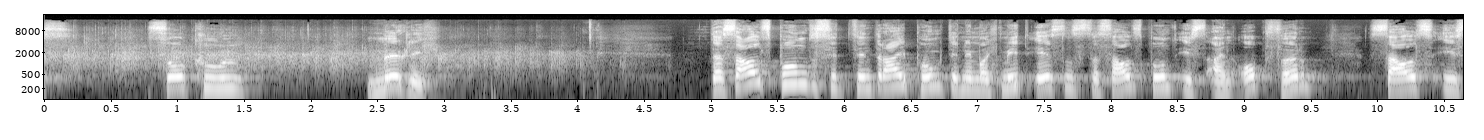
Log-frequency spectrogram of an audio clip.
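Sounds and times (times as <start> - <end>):
audience applause: 0.0 - 4.5
speech: 0.9 - 1.6, 2.4 - 3.1, 5.0 - 10.6.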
